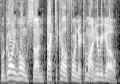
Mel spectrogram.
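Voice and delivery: loud, pressing get-moving voice; urgent rallying. Acted. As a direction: hurry a child out the door. Rushes son out to flee.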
